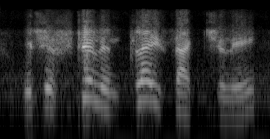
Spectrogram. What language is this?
English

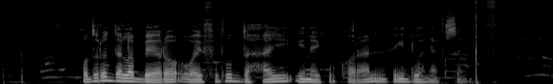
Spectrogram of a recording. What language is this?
Somali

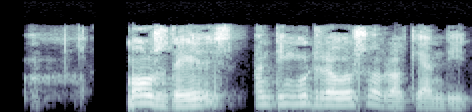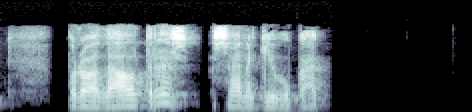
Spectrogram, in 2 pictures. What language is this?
Catalan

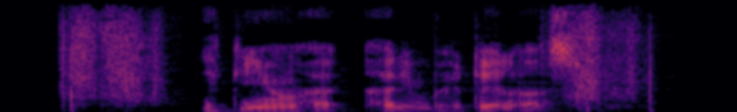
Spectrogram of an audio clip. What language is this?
Indus Kohistani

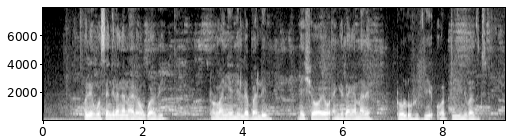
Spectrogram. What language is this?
Masai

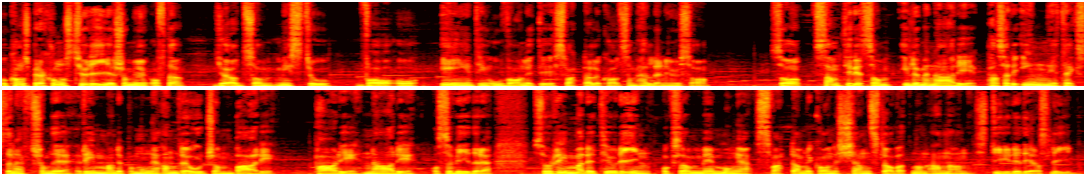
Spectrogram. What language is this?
Swedish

